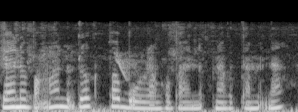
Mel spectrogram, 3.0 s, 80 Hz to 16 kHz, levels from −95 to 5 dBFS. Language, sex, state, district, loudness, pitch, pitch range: Garo, female, Meghalaya, South Garo Hills, -15 LUFS, 220 Hz, 205-255 Hz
